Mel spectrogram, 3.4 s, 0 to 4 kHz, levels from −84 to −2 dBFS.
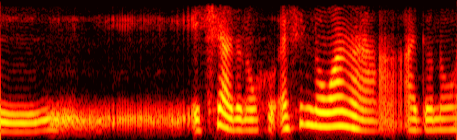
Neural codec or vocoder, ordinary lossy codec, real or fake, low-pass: codec, 16 kHz in and 24 kHz out, 1 kbps, XY-Tokenizer; none; fake; 3.6 kHz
